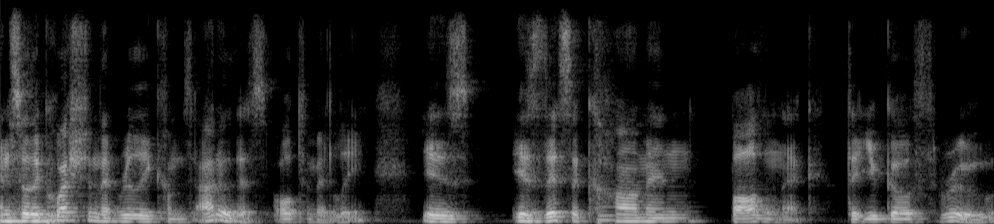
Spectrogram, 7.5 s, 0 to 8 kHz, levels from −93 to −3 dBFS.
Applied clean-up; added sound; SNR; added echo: neural mask model DeepFilterNet 3.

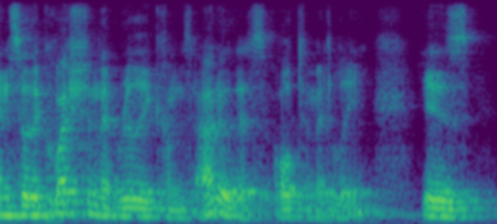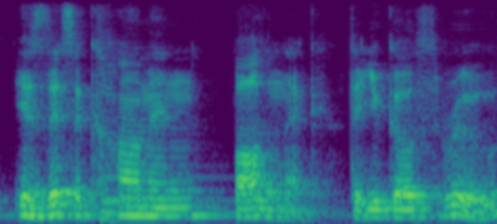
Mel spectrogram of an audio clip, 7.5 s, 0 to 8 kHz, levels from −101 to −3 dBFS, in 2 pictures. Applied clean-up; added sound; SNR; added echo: neural separator model SepFormer DNS4.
